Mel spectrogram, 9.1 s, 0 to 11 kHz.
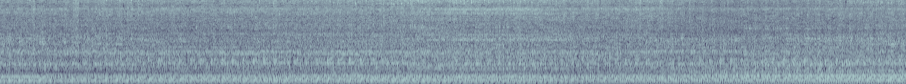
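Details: Twin-turbo engine, first start after conversion, oil pressure near 70 psi, head gaskets done last year: loud lumpy idle skipping regularly every cycle, one bank's pulses uneven; back cylinder dead; misfire.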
